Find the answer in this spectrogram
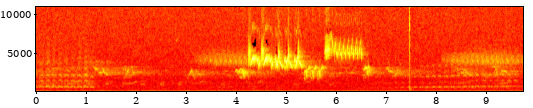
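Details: Sunrise songbird chorus at Yellowstone: a low wavering warble opens, then quick high trilled phrases and a bright buzzy run arrive mid-clip among scattered softer chirps, with one sharp click later.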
